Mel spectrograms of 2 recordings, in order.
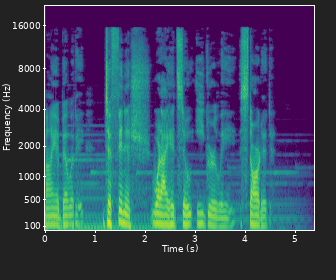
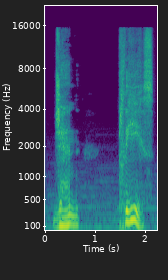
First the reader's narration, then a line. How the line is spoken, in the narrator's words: pleaded, feeling the panic attack reach its peak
